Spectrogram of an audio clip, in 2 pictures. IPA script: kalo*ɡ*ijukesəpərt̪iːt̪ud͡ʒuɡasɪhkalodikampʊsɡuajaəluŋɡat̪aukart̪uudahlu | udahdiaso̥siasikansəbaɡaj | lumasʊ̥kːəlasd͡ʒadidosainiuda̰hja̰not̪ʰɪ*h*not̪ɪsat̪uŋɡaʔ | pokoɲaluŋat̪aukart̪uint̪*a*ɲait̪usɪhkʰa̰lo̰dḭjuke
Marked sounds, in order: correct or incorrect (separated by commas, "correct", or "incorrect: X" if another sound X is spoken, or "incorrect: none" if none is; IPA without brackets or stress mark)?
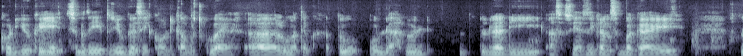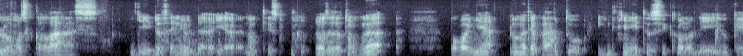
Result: incorrect: d, incorrect: s, incorrect: i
